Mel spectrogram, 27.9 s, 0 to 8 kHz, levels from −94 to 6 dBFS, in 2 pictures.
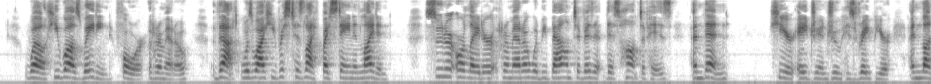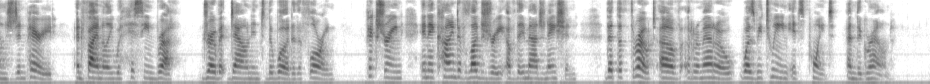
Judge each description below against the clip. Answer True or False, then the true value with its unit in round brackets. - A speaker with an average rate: True (160 wpm)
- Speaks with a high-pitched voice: True (220 Hz)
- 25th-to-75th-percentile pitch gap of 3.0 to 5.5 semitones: False (2.5 semitones)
